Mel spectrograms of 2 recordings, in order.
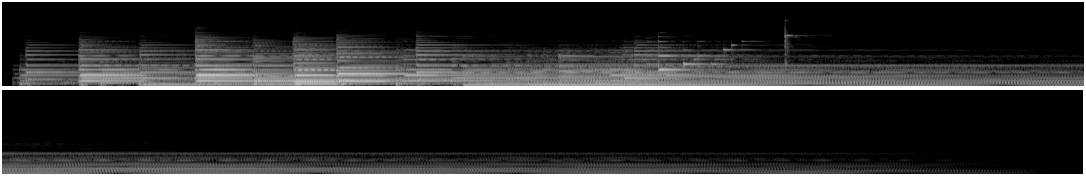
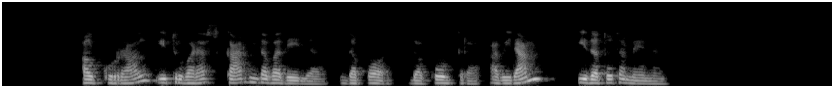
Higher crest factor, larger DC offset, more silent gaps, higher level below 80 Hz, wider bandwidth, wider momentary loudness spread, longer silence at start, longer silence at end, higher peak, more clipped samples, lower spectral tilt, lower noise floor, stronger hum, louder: about the same, 20 dB vs 20 dB; neither; neither; first, -38 dBFS vs -68 dBFS; about the same, 6.2 kHz vs 6 kHz; first, 25 LU vs 10 LU; second, 0.15 s vs 0.8 s; first, 4.15 s vs 1.65 s; about the same, -6 dBFS vs -8 dBFS; neither; about the same, -9.5 dB/octave vs -9.5 dB/octave; second, -73 dBFS vs under -90 dBFS; neither; about the same, -24 LUFS vs -26 LUFS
